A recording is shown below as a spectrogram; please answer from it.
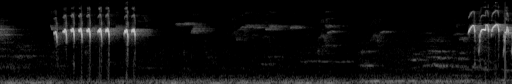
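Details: Male Oriental magpie-robin used as a bait song for training other birds: a burst of about eight quick, high, down-hooked chirps, a quiet gap with faint distant notes, then another rapid chirping burst at the end.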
